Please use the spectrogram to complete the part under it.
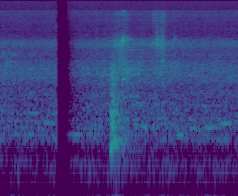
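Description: A piece of fried bread is set down on a steel plate with a soft tap.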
